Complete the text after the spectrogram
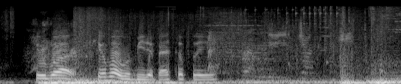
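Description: A game card lands on the board with a magical whoosh and thud.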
